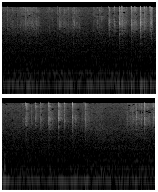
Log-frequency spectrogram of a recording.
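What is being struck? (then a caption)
Aluminium-based keyboard with plastic keys. Fingertips type on a full-size white Apple Magic Keyboard with an aluminium base and plastic keys, producing quick, bright key clicks in an uneven rhythm. The keys click over a steady low hum that runs through the clip.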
